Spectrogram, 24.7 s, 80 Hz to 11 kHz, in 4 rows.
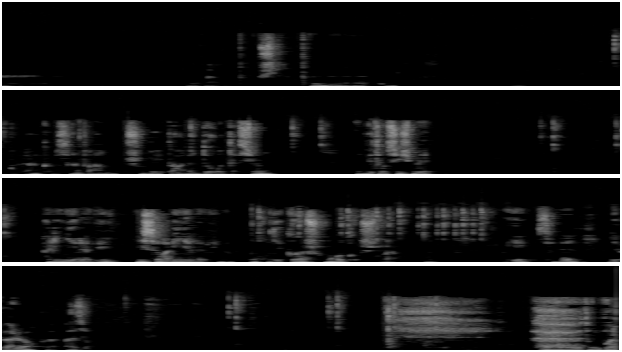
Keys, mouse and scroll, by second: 7.0-11.3 drag, 11.6-14.3 drag, 14.9-18.9 drag, 20.8-24.7 drag.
